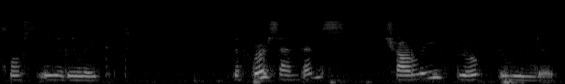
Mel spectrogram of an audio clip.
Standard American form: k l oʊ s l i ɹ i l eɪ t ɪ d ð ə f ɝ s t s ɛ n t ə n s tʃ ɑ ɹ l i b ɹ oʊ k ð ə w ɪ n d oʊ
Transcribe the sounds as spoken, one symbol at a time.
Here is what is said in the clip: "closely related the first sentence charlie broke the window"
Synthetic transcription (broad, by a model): k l oʊ s l i ɹ i l eɪ t ɪ d ð ə f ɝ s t s ɛ n t ə n s tʃ ɑ ɹ l i b ɹ oʊ k ð ə w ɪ n d oʊ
